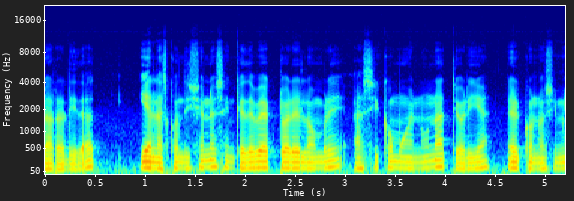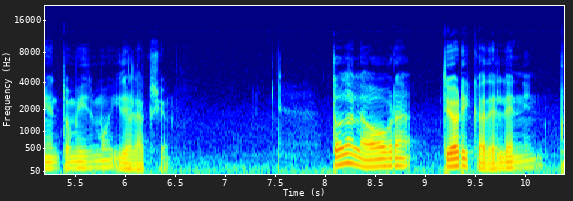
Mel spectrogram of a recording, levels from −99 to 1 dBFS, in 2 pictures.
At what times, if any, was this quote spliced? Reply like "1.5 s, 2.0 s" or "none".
4.5 s

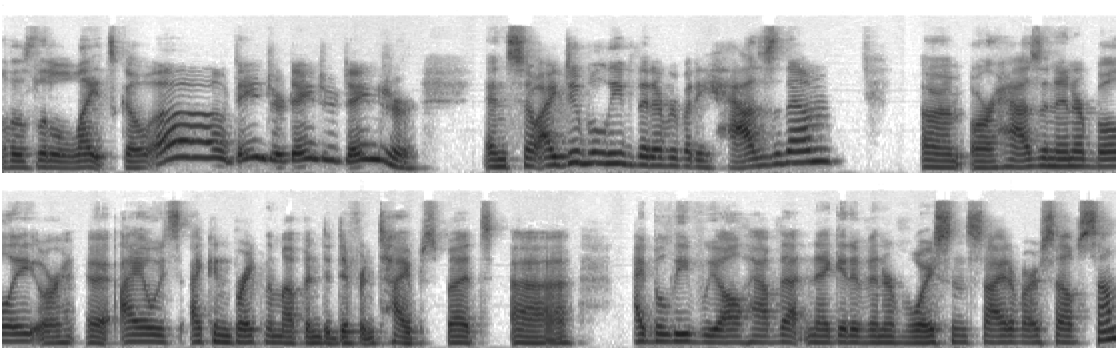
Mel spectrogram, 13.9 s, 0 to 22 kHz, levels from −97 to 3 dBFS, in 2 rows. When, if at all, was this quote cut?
none

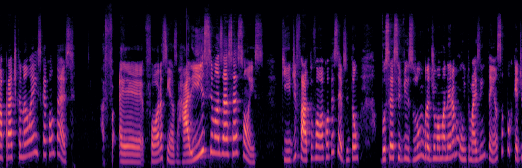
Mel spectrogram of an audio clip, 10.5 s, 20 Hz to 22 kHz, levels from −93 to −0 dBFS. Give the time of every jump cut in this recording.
6.9 s

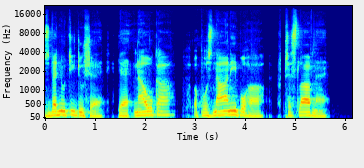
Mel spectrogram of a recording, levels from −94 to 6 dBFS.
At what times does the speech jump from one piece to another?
none

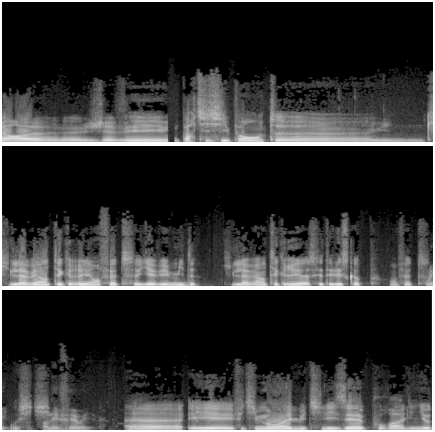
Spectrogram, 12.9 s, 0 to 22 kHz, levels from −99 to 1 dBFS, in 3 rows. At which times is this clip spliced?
4.2 s

